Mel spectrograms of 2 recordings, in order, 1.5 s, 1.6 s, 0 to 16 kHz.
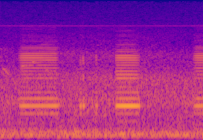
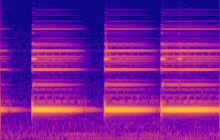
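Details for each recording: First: Garrett AT Pro metal detector swept over mineralized soil above a nickel coin buried 8 inches deep for a year: irregular short mid-pitched bursts with no steady target signal, only ground response from improper ground balance. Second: Garrett AT Pro metal detector in standard mode (binary audio), coin passed beneath the search coil at different distances: eleven identical full-strength tones, about two per second, giving an even on-off normal coin response.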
